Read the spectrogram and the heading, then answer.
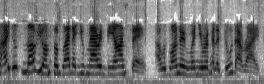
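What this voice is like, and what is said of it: Jamaican accent. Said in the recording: “You know I'm Jamaican, so you hear my accent.”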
